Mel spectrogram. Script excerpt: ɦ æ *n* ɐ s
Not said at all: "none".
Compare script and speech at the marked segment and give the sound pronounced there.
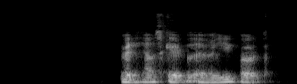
none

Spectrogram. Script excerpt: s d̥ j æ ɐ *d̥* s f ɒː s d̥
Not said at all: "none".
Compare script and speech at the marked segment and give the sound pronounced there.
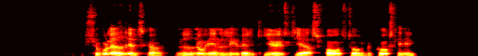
none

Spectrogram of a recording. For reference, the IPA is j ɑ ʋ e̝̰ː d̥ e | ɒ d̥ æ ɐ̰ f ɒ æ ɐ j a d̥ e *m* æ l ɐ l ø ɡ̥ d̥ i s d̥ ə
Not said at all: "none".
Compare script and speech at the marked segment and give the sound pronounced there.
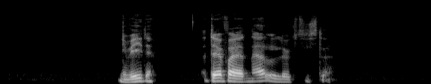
n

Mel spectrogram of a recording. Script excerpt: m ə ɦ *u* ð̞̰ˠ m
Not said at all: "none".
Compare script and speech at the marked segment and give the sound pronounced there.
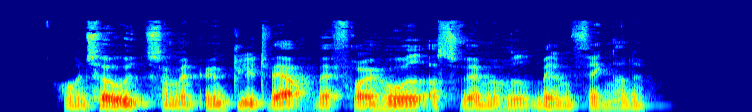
u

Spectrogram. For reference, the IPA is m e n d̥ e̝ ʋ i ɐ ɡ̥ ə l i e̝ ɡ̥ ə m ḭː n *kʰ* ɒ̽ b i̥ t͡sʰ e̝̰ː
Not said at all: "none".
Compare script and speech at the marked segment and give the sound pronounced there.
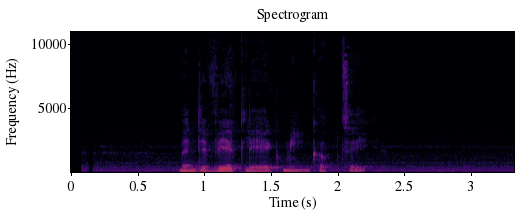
kʰ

